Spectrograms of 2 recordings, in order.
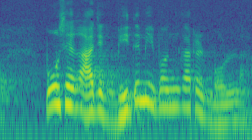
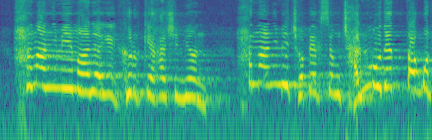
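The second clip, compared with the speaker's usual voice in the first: ordinary talk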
